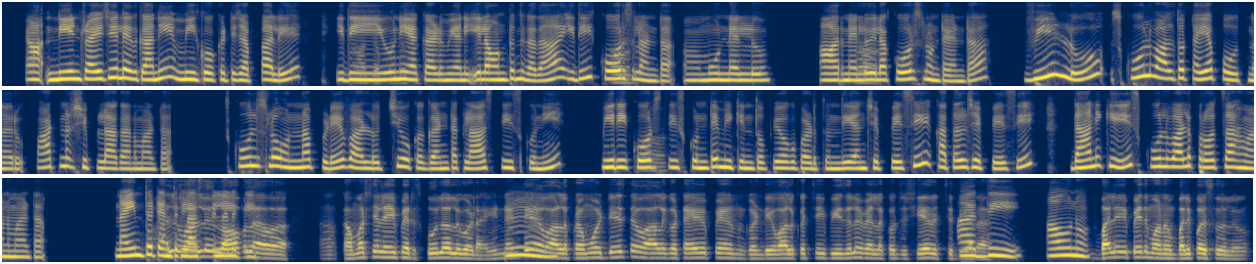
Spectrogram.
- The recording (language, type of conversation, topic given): Telugu, podcast, పాఠం ముగిసిన తర్వాత పిల్లలకు అదనపు పాఠాలు ఎక్కువగా ఎందుకు చేయిస్తారు?
- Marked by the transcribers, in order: in English: "ట్రై"; in English: "యూని అకాడమీ"; in English: "స్కూల్"; in English: "టై అప్"; in English: "పార్ట్నర్‌షిప్"; in English: "స్కూల్స్‌లో"; in English: "కోర్స్"; in English: "స్కూల్"; in English: "నైన్త్, టెన్త్ క్లాస్"; in English: "కమర్షియల్"; in English: "ప్రమోట్"; in English: "టై"; in English: "షేర్"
